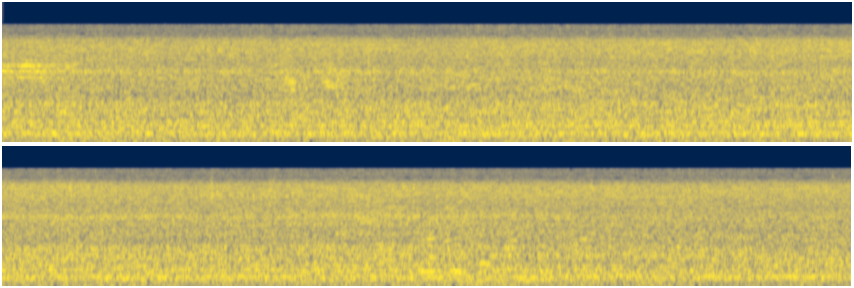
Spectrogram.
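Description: Hot oil sizzling steadily as round patties and samosas deep-fry in large iron karahis: a dense, even noise with no breaks.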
